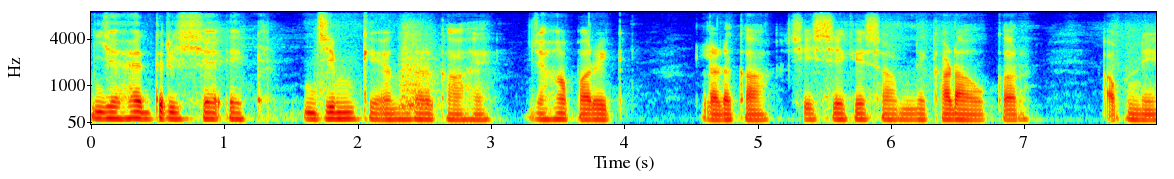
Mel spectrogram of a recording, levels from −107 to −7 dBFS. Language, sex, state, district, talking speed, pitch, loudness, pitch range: Hindi, male, Uttar Pradesh, Hamirpur, 140 wpm, 110 Hz, -22 LUFS, 105-120 Hz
